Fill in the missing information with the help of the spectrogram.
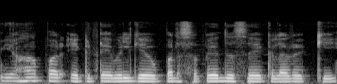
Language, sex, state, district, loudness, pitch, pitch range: Hindi, male, Bihar, Purnia, -13 LUFS, 145 Hz, 135-145 Hz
